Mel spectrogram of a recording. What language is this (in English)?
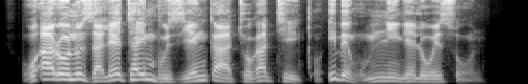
North Ndebele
